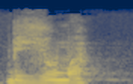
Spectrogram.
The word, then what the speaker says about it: Bissouma: Tiene razón, porque la O volante en francés se pronuncia U. Bissouma.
